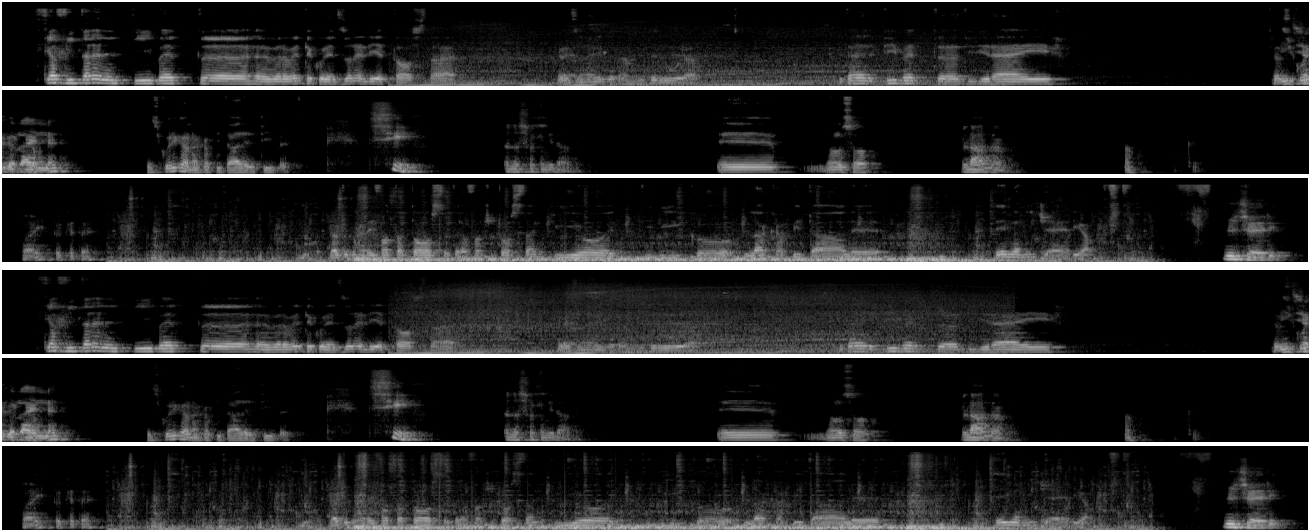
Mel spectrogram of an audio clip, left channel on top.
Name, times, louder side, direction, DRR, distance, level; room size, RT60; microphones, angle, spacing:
voice 1, 0.4-4.6 5.6-7.0 8.4-10.6 12.7-13.4 14.5-15.9 20.2-20.8 21.2-21.8 24.3-24.4 29.1-34.9 36.1-37.3 38.0-38.1, left 2 dB, 45° left, 0.9 m, -30 dB
sound 1, 3.9-10.1, right 2 dB, 60° right, 1.5 m, -40 dB
voice 2, 5.6-6.0 12.7-13.7 16.3-17.3 18.1-18.8 22.7-23.1 26.3-27.1 38.3-39.0, equal, 10° right, 1.4 m, -31 dB
sound 2, 27.2-37.6, right 1 dB, 25° right, 1.5 m, -29 dB
21.5 x 10.5 x 4.1 m
head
